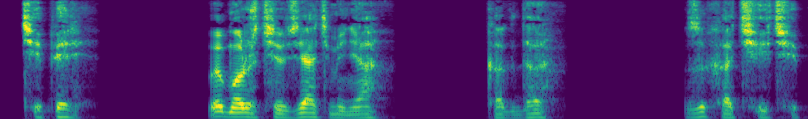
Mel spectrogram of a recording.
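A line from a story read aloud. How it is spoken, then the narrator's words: Mumbling. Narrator (Russian): пробормотал он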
